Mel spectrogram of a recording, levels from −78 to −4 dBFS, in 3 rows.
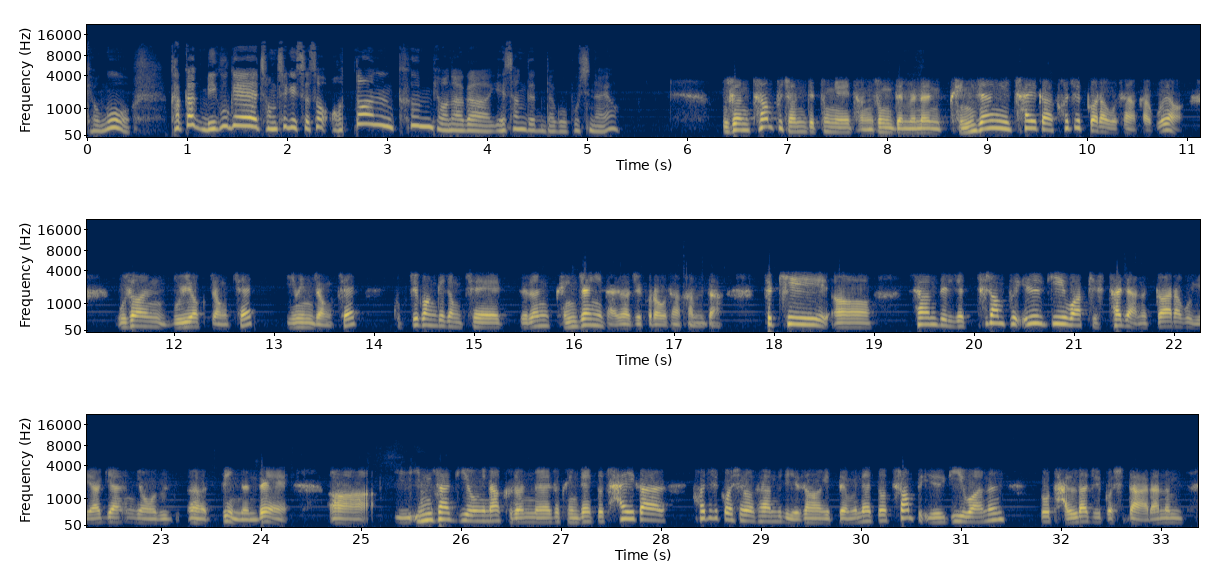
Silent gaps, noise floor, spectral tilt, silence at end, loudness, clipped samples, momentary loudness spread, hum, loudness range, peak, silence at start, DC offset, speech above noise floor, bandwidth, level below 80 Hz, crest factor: none; -57 dBFS; -5.5 dB/octave; 0 s; -23 LUFS; under 0.1%; 10 LU; none; 4 LU; -2 dBFS; 0 s; under 0.1%; 34 dB; 11.5 kHz; -68 dBFS; 22 dB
